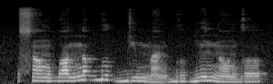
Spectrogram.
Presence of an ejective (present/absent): absent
